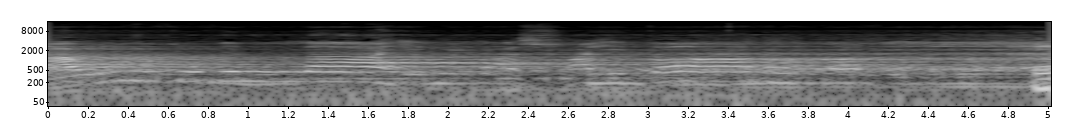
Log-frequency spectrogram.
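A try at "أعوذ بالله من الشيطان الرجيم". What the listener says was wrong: না, আউ না, আউ। আর শাইতানুর না, নির। শাইতানির রাজিম।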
